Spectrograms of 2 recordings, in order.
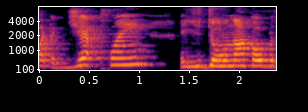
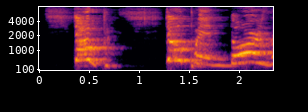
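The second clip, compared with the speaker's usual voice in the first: very high, frustrated holler; 6 semitones higher, 3 dB louder, much slower than usual. A narrator's reading. Child facing locked doors, hollering. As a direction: holler it, stretching the words out. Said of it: "I hollered".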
